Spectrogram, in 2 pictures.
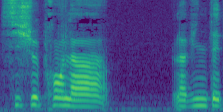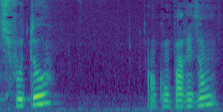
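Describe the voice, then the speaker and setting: A woman's voice: fairly low pitch, slow pace, mellow. A woman vlogger chatting casually through a crafting haul, hesitant and full of fillers and restarts. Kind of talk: casual product haul chat.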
